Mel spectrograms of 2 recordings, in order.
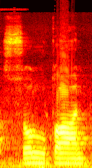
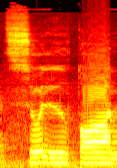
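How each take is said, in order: First: سلطان wrongly said with a heavy first syllable; سلطان with emphatic opening consonants, as an error; mispronunciation demo. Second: سلطان with a light, thin سين and لام; سلطان, first two consonants unemphatic; correct pronunciation. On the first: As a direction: thicken the سين and لام in سلطان. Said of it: "لا نقرأ سلطان". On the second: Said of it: "وننتبه إلى لفظ كلمة سلطان". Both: Shown as a demonstration.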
